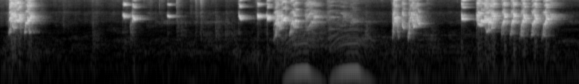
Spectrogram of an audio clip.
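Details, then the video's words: Lovebird giving shrill, high-pitched chirps and squeaky bursts in irregular clusters, with a denser chattering run near the end and short silent gaps between calls. "suara burung lovebird"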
